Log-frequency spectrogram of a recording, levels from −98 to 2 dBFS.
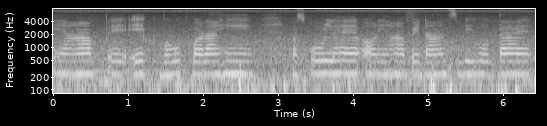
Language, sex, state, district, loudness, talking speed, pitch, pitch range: Hindi, female, Bihar, Patna, -17 LUFS, 140 wpm, 235 Hz, 230-235 Hz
